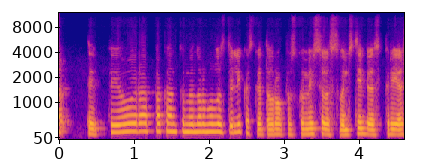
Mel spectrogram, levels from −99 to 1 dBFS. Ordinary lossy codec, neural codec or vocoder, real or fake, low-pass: Opus, 24 kbps; none; real; 10.8 kHz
